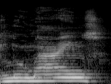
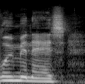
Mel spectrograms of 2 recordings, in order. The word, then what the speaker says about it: Lumines: another example of that sean and his misuse of e lumens there's blue mines possibly luminous and finally there we go you rattle through a few combinations of these words to get to the right title and luminesce now if you're asking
